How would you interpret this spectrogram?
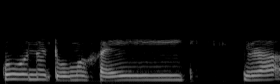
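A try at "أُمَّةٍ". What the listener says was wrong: उम्मतिन उम्मा नहीं लंबा ना करें ज़बर को उम्मतिन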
